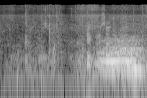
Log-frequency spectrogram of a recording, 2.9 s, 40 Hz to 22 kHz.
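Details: Nelore cows, part of a herd of 71 pregnant and recently calved cows in the Ribeirão Preto region, São Paulo, Brazil: men talk at first, then one drawn-out moo swells and holds steady over the last second, ending with a sharp click.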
